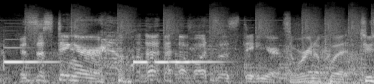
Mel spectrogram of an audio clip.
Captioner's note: laughs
